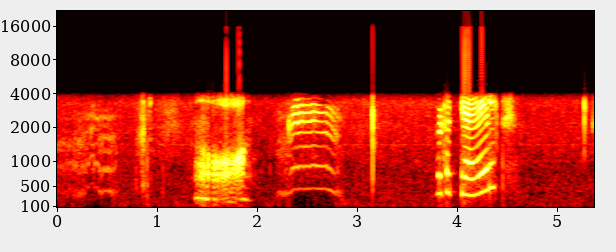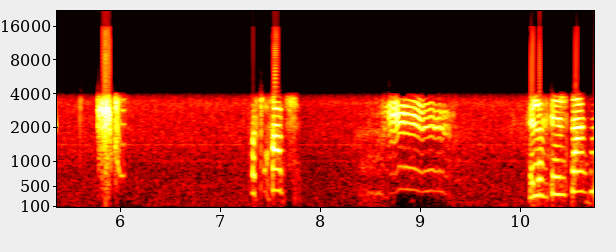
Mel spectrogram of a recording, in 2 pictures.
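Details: Selkirk Rex female cat giving a series of clear, harmonic meows, several arching up and down in pitch, spaced a second or two apart, between short chirps, while a woman chats to her in Danish.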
